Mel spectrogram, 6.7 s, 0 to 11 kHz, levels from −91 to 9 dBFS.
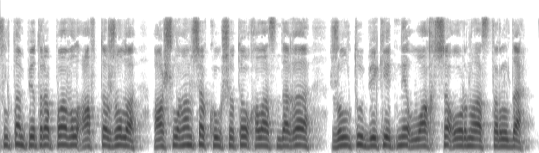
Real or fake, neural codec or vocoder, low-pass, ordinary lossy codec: real; none; 7.2 kHz; none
